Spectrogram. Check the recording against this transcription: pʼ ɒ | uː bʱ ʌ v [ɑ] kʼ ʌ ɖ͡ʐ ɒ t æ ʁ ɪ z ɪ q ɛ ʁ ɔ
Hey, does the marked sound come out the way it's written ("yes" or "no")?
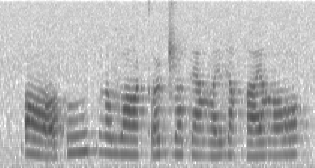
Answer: yes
